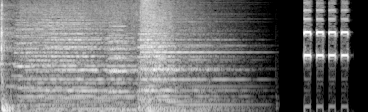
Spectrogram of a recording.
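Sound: alarm clock ringing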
